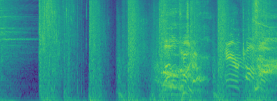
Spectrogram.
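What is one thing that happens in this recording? Heavy punches and impacts thud and crash in quick bursts.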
